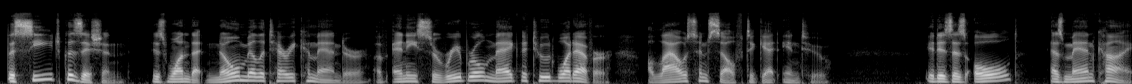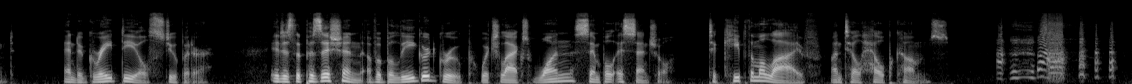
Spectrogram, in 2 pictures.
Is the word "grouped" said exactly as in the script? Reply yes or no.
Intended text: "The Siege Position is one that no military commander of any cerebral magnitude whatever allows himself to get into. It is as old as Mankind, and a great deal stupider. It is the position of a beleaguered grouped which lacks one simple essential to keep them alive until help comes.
no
